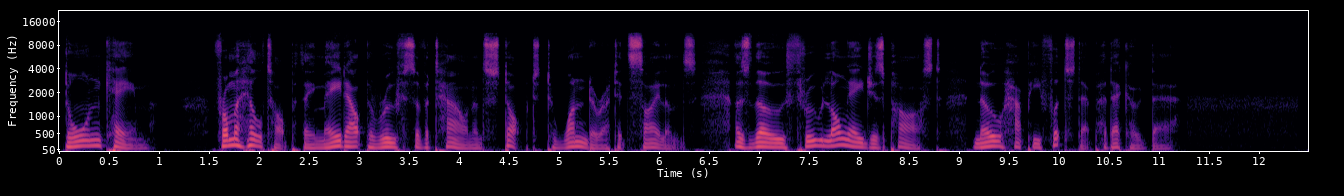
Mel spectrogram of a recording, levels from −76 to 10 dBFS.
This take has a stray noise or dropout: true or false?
false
